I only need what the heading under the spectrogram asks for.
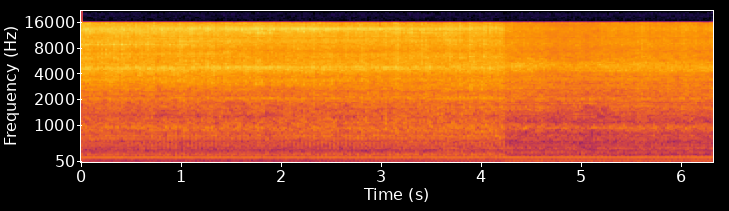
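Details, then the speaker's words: Dewalt D55168 15-gallon oil-less compressor after new piston fitted (worn piston, misaligned flywheel shaft): steady motor hum under loud continuous even hiss at about 170 psi tank, 100 regulated; hiss attributed to air leaking past the piston ring. "okay that kind of hissing noise you hear that's the ring so I think we've got about 170 psi just over 100 regulated"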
